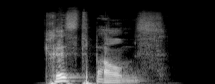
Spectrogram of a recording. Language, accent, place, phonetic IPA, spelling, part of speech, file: German, Germany, Berlin, [ˈkʁɪstˌbaʊ̯ms], Christbaums, noun, De-Christbaums.ogg
- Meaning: genitive singular of Christbaum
